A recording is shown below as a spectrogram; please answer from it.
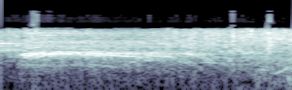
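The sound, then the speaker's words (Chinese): An audience at the Liu Laogen Grand Stage theater roars with sustained shouting and cheering in answer to a question put to them from the stage, a loud, dense wash of many voices that holds steady for the whole stretch with a few sharper whoops cutting through. “那同意他是不男不女的，呐喊声有多少呢？”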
